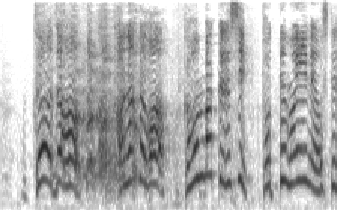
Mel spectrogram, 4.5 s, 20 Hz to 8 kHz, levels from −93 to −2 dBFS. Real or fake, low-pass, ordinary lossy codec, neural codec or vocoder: fake; none; none; codec, 16 kHz, 4 kbps, FreqCodec, larger model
